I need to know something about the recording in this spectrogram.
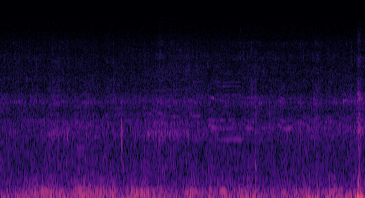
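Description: Water splashes against the side of a boat.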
